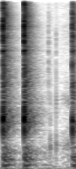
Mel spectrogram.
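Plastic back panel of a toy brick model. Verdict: Hollow.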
